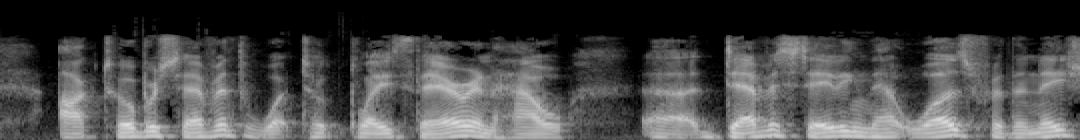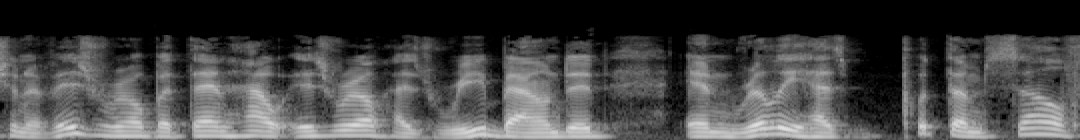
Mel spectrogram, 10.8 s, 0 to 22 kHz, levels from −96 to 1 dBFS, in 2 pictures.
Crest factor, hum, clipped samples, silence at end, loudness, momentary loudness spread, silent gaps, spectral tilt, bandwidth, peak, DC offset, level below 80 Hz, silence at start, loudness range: 16 dB; none; under 0.1%; 0 s; -22 LUFS; 8 LU; none; -6.5 dB/octave; 8 kHz; -4 dBFS; under 0.1%; -56 dBFS; 0.3 s; 1 LU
